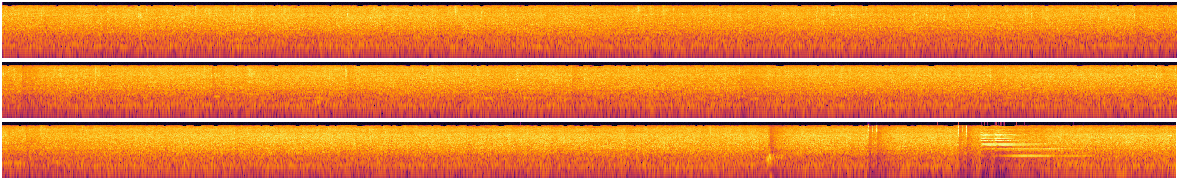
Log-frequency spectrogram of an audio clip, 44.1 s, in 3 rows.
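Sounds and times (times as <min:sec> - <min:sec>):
rain falling steadily: 0:00.0 - 0:44.0.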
